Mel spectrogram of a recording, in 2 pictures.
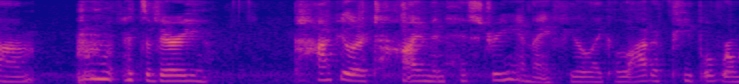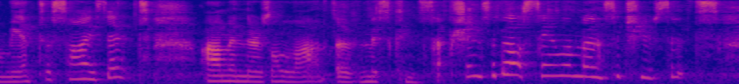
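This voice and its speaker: Noticeable noise sits in the background. The speech moves at a moderate pace with lively intonation. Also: woman, medium pitch for a woman. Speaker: paranormal YouTuber, spirit communication host. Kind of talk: casual talk to camera, paranormal investigation narration.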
